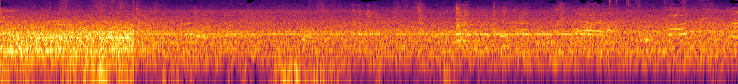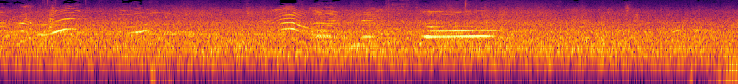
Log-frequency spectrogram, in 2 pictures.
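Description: A jet airliner's engines hum and whine as it taxis.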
